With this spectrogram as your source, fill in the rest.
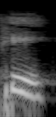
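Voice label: "p" pronunciation English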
